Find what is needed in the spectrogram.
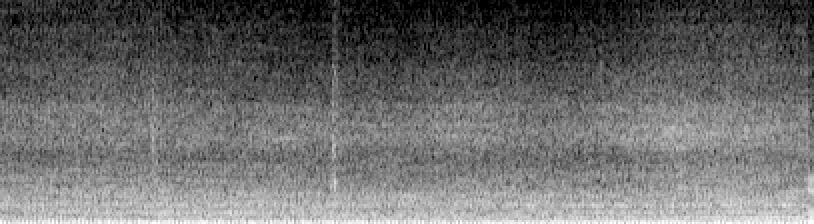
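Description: Steady low hum of an idling engine, even and unchanging throughout.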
